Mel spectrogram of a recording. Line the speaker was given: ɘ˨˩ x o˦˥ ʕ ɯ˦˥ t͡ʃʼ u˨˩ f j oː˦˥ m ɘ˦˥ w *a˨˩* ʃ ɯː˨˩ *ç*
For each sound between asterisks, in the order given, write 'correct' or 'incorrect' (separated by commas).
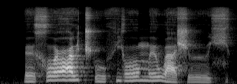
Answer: correct, correct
